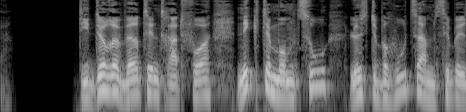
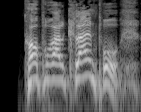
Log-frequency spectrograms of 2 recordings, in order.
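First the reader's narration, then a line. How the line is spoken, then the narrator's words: Embarrassed call. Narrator (German): rief er, um seine Verlegenheit zu verbergen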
